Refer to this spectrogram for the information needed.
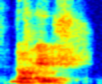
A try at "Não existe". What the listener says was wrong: Não. With the nasal. Não existe.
